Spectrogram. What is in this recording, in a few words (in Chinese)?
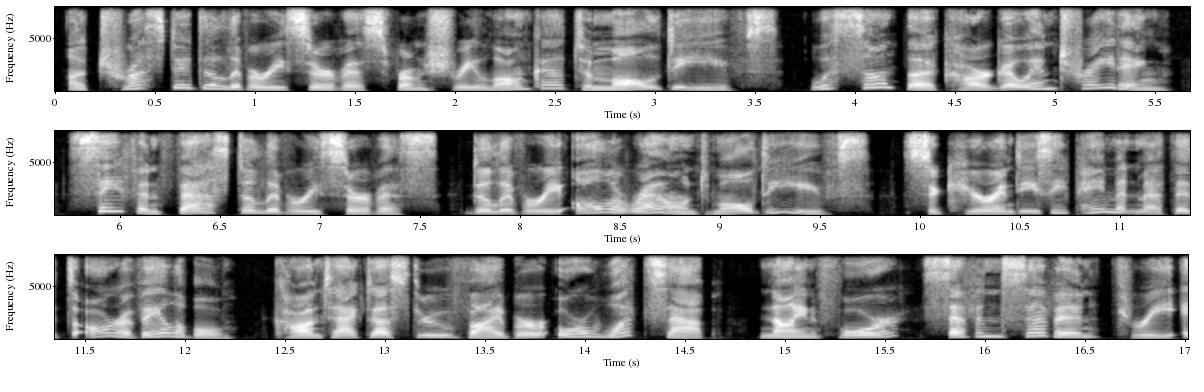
轻快活力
